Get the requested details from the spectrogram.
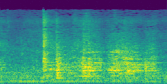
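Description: A ladle scrapes inside a metal pot.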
